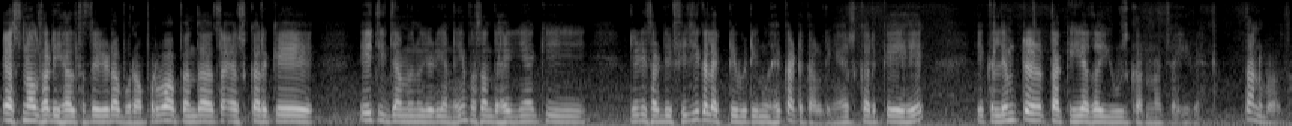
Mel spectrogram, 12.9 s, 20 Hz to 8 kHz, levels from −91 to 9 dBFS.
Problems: constant background noise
